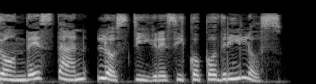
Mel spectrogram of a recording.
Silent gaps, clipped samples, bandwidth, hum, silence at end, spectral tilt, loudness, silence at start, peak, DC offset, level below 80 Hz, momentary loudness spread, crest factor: none; under 0.1%; 11.5 kHz; none; 0.35 s; -3 dB/octave; -15 LUFS; 0 s; -2 dBFS; under 0.1%; -56 dBFS; 4 LU; 12 dB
